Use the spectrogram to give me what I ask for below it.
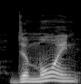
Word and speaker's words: Des Moines: Des Moines who knew Des Moines they have got two S's one at the end of each word and you don't pronounce either get rid of them both naturally get rid of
